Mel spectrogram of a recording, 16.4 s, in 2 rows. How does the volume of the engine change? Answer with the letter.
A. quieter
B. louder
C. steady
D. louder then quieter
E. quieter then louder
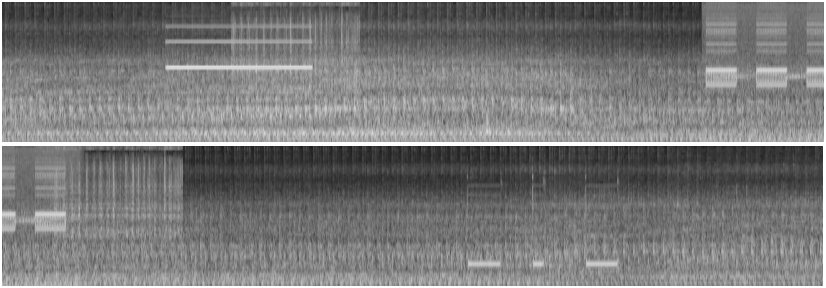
A.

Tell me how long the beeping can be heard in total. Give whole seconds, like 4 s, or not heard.
5 s.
